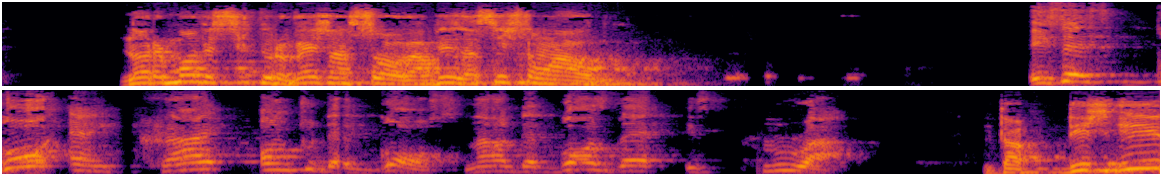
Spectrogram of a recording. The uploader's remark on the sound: ZOOM PROPHETIC EXPERIENCE SERVICE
